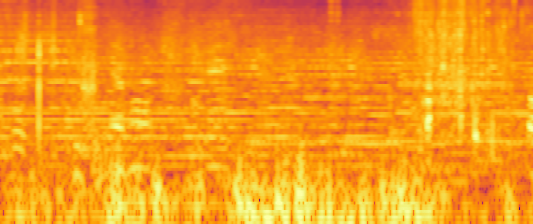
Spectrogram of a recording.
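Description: Shallow river water sloshing and splashing as a freshwater stingray is lowered in and released and a foot stirs the water, with background music throughout.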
